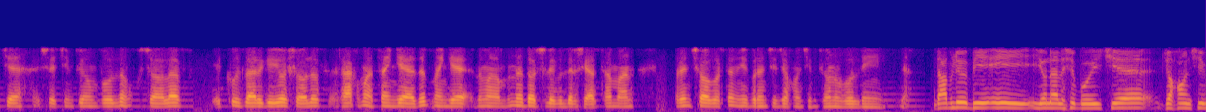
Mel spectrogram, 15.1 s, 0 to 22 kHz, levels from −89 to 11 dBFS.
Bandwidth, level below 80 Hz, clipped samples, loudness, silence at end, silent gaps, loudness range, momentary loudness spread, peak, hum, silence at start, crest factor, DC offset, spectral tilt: 3.9 kHz; -62 dBFS; under 0.1%; -19 LUFS; 0 s; none; 3 LU; 10 LU; -2 dBFS; none; 0.05 s; 18 dB; under 0.1%; -4.5 dB/octave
